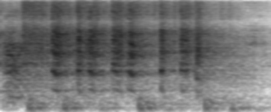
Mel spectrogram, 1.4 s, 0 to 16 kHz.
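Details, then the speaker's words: 2008 Polaris Outlaw 90 ATV, previously rolled but motor said to run great: starter button pressed without throttle, quick whir with uneven chugs that almost fire, then stops; needs start button held or a little throttle. Normal electric-start cranking. "all right almost did it I'm going to have to hold the start or throttle"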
